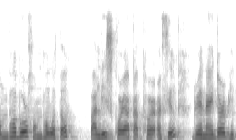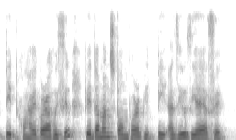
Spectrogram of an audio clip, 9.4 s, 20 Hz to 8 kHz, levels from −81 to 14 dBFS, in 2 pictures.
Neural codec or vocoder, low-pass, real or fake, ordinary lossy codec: autoencoder, 22.05 kHz, a latent of 192 numbers a frame, VITS, trained on one speaker; 7.2 kHz; fake; none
